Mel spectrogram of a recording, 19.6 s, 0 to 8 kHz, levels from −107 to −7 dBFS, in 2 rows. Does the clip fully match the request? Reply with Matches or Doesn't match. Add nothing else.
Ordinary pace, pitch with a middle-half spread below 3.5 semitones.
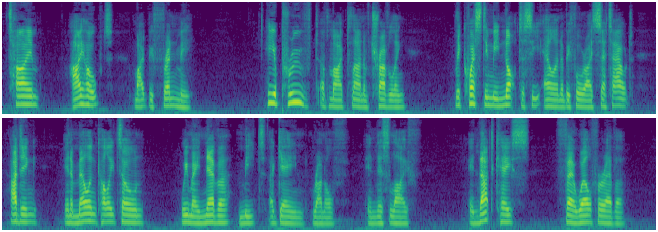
Doesn't match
